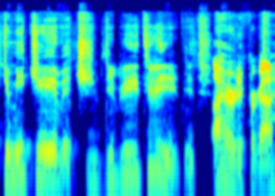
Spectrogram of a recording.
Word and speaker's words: Dmitrievich: No, it's Dmitrievich. Dmitrievich. I already forgot how to pronounce that.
